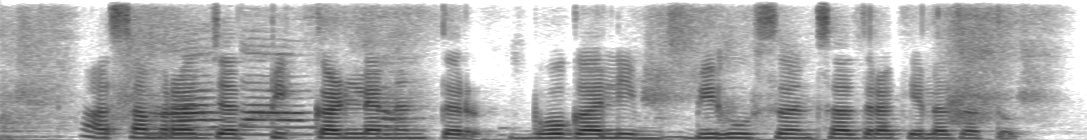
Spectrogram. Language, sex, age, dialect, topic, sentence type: Marathi, female, 25-30, Northern Konkan, agriculture, statement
